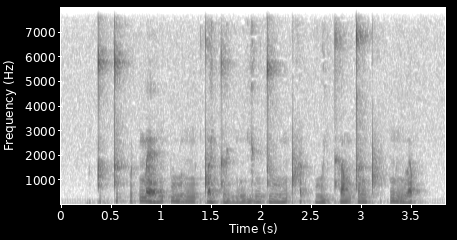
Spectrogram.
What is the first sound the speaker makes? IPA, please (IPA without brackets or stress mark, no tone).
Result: t̪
